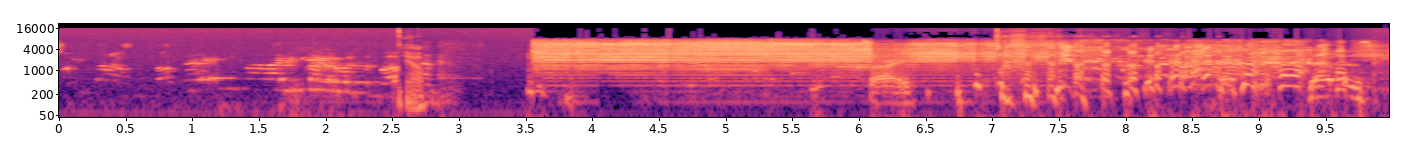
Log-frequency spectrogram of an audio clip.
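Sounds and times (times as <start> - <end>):
speech: 1.7 - 4.0, 6.2 - 9.9
clothes dryer electronic buzzer going off: 3.6 - 9.0
laughter: 6.6 - 9.9.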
